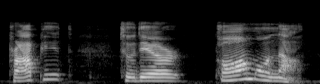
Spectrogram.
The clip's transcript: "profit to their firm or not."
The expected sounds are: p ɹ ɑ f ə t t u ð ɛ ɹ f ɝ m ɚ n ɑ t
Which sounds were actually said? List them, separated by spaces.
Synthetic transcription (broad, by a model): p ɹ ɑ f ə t t u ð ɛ ɹ p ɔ m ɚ n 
